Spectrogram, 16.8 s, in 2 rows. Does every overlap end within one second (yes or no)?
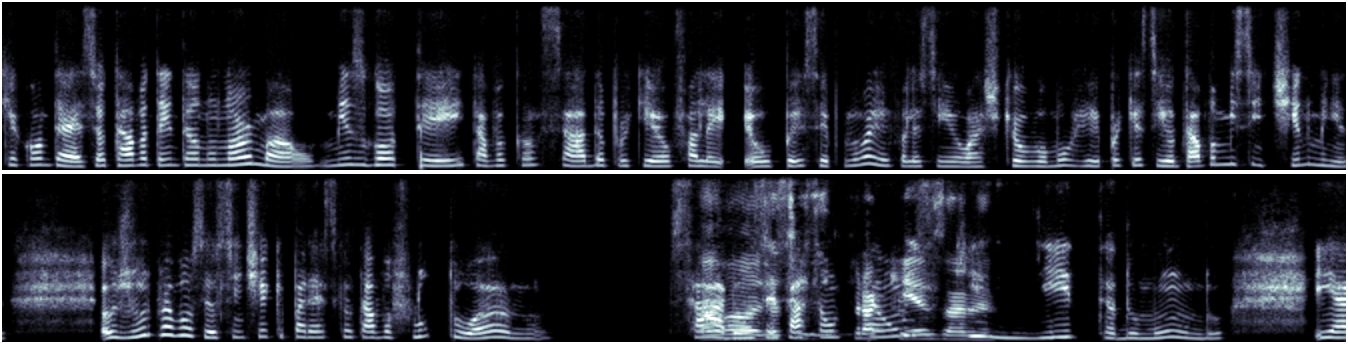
no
